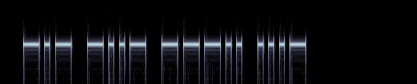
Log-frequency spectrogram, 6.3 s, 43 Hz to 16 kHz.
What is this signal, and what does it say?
Morse code, heard as a keyed tone, about 15 wpm, 700 Hz. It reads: KX8V
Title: USA Call Signs - 4 Characters - Repeated 2x - 15wpm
